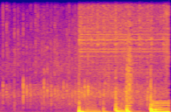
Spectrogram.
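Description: Audience applause, then electronic outro music with a heavy beat starts about a second in.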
